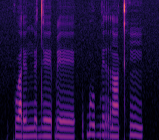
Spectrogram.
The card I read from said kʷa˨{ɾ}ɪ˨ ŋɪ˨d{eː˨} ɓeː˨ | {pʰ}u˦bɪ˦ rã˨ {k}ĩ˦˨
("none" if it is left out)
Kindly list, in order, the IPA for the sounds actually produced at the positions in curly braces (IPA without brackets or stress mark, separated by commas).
ɾ, eː˨, ɓ, kʰ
